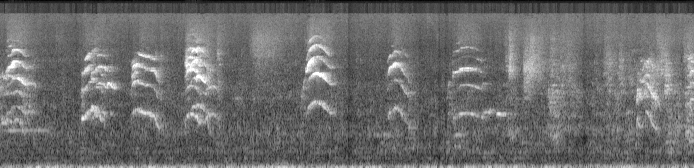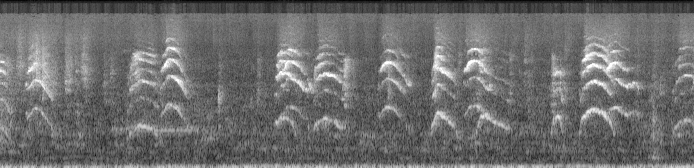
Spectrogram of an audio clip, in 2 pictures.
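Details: Several kittens being burped with back pats after drinking formula, giving many short high arched mews, often in quick runs of two or three, fairly steadily over twenty seconds, with soft rustling in between.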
